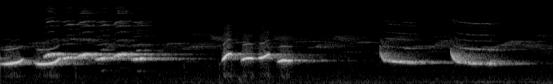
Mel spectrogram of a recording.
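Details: A captive black-throated laughingthrush sings a wild-type song in the morning: loud, rich whistled phrases around mid pitch, some wavering and others sliding downward, in three bursts with short pauses between.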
